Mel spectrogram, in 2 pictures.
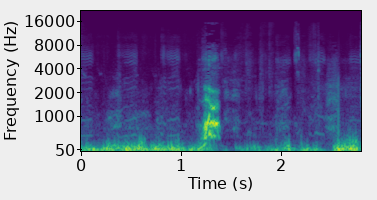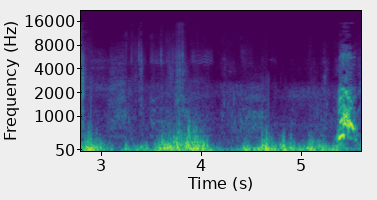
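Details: While hunting a lemming, a Golden Retriever gives two sharp barks about four seconds apart, separated by low thudding and rustling noise.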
